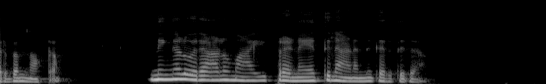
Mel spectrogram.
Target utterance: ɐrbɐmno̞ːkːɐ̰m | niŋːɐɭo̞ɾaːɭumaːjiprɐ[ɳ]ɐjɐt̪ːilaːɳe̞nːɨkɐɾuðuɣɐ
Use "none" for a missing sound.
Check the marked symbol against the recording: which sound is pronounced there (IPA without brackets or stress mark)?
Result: ɳ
